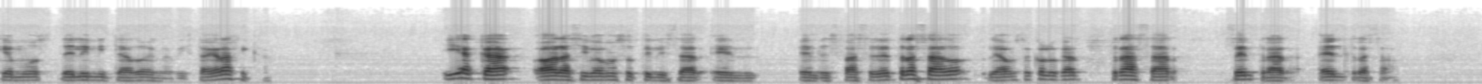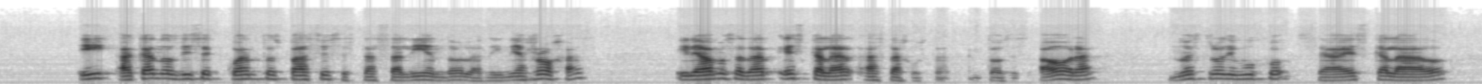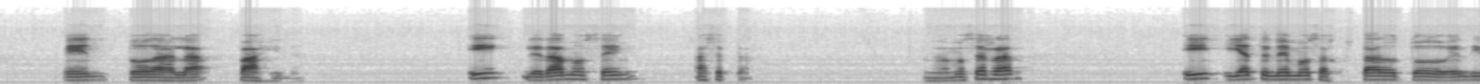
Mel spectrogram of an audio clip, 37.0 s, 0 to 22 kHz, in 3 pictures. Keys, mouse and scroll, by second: 9.0 click, 18.9 click, 30.7 click, 33.1 click.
